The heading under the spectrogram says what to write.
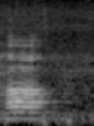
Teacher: ह काकल्य ध्वनि के अंतर्गत आती है।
